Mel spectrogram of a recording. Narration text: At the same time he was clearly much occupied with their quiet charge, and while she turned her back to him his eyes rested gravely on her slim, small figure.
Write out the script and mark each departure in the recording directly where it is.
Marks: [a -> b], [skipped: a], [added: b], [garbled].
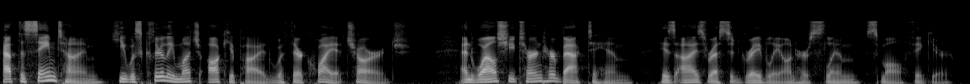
At the same time he was clearly much occupied with their quiet charge, and while she turned her back to him his eyes rested gravely on her slim, small figure.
